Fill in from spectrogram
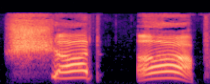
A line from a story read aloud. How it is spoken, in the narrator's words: Alex yells, cutting off whatever else Henry was saying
